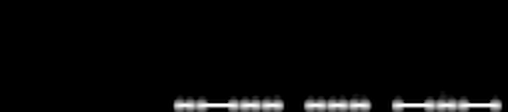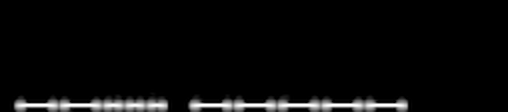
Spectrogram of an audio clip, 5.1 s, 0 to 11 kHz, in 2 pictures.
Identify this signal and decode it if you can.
Morse code, heard as a keyed tone, about 23 wpm, 700 Hz. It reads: LSK70
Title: Code Groups - 5 Letter:Numbers - 22wpm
